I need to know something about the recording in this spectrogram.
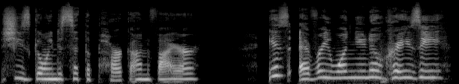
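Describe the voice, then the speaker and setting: A woman's voice: high-pitched, a little slow, gravelly, no echo, studio quality. A woman playing a defiant, sarcastic and frightened young woman in an audio drama, indignant and skeptical in her delivery.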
